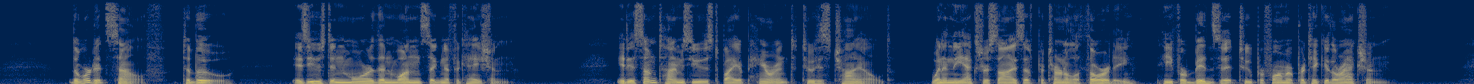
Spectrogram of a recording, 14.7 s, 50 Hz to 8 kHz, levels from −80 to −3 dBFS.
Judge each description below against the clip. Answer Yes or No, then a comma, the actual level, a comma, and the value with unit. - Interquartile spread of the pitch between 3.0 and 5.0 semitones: Yes, average, 4.1 semitones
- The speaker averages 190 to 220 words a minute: No, average, 145 wpm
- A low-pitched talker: Yes, low, 105 Hz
